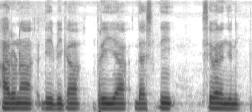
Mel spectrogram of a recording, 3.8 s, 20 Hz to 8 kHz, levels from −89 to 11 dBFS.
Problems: none marked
